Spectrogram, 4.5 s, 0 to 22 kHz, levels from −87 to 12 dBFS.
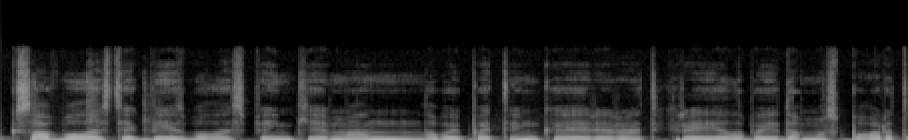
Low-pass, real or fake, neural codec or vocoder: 14.4 kHz; real; none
